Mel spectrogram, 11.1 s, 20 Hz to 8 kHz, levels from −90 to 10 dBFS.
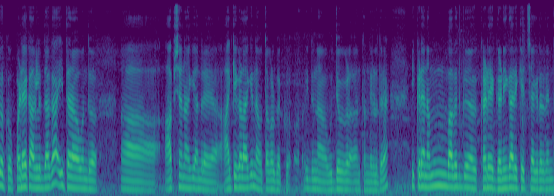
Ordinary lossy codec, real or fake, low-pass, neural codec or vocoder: none; real; 7.2 kHz; none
